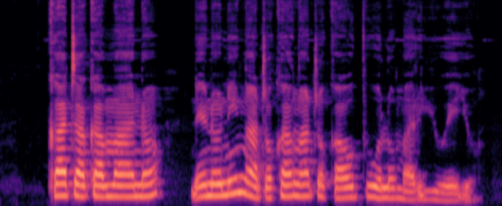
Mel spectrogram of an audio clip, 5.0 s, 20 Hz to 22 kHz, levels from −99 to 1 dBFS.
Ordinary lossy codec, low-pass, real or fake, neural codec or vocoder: none; none; real; none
